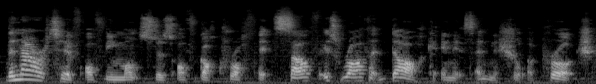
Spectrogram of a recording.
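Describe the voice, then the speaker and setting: A young man giving a scripted, narrated review of audio dramas in measured, formal phrasing with frequent emphasis. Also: mid-range voice, rough recording.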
